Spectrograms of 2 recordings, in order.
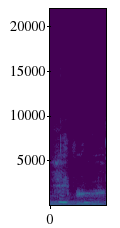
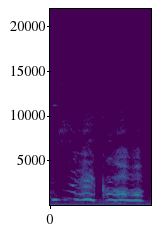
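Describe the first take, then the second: First: The name is said softly and quietly. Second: The name is said loudly and forcefully.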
